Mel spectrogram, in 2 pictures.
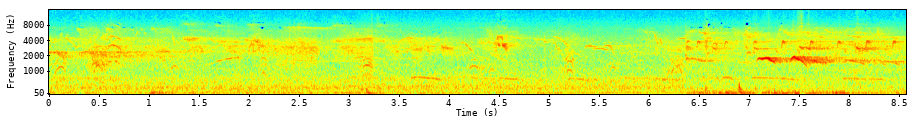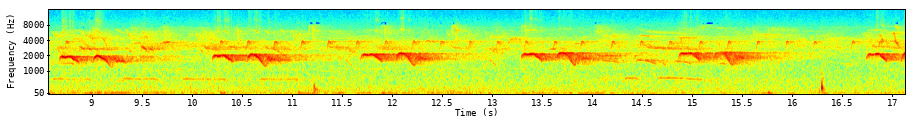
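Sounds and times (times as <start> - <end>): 
birds on the Terai in Nepal: 0.0 - 17.1.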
